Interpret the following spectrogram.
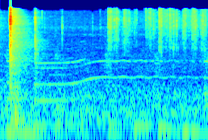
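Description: A single sharp metallic clack as a metal utensil knocks against a frying pan while a wrapped tuna loin is set in it, followed by a quiet stretch.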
